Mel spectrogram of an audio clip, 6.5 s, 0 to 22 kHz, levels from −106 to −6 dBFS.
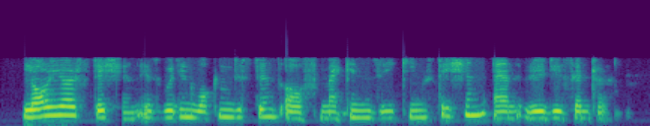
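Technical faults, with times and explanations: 1.16–1.22 s, packet loss with pitch repetition: just before "is within walking distance" the speech briefly freezes into a held, buzzy tone that thins away as normal sound returns. About 60 ms of audio went missing, which fits three lost 20 ms packets. The receiver bridged the gap by looping the last pitch period while fading it down, so the break sounds like a short drone rather than silence, within the 4 kHz telephone band of the G.711 coding.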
